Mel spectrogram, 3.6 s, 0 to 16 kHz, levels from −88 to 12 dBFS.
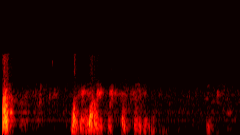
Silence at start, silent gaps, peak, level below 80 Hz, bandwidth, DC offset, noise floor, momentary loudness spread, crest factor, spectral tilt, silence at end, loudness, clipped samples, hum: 0.05 s; none; -14 dBFS; -64 dBFS; 4 kHz; under 0.1%; -77 dBFS; 20 LU; 26 dB; -9 dB/octave; 1.4 s; -40 LUFS; under 0.1%; none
